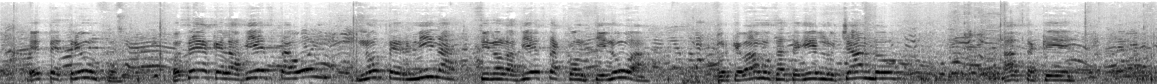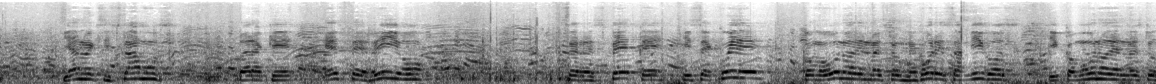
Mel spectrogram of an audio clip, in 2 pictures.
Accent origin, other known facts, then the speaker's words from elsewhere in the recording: Guatemala; Y desconocemos que el Estado somos todos los guatemaltecos, todas las comunidades.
